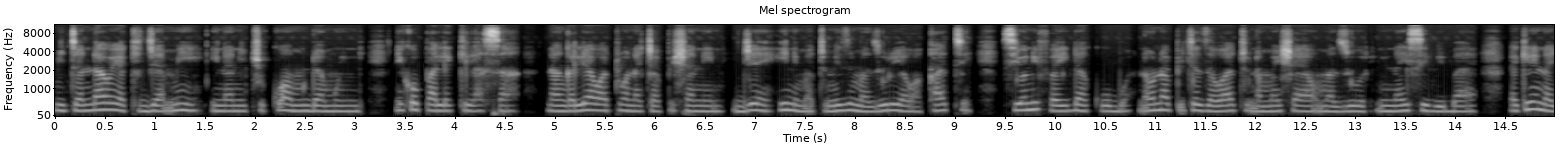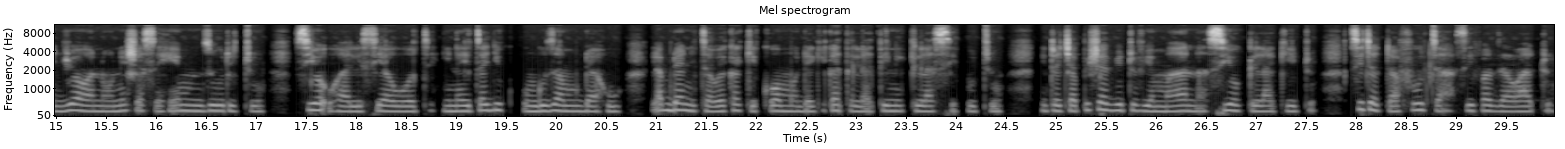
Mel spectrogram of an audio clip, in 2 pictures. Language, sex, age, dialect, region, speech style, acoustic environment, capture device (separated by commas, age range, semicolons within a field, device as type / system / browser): Swahili, female, 25-34, Kenya - Mombasa, Kenya, focused; relaxed, silence, mobile / Linux / Chrome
